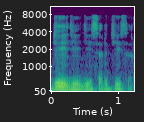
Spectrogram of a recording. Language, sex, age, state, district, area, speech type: Urdu, male, 18-30, Uttar Pradesh, Muzaffarnagar, urban, spontaneous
